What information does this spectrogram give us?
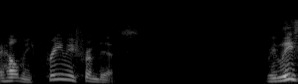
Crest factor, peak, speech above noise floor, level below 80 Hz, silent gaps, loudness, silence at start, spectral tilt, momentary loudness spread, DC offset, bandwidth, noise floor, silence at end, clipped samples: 22 dB; -16 dBFS; 45 dB; -82 dBFS; none; -39 LUFS; 0 s; -5.5 dB/octave; 18 LU; under 0.1%; 8.4 kHz; -81 dBFS; 0 s; under 0.1%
